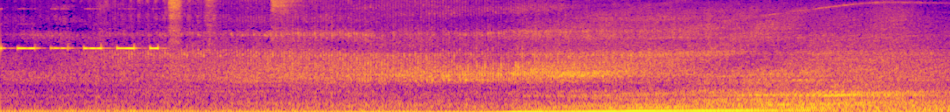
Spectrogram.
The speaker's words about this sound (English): That was one of those buses that kneels down and lets the wheelchairs on, and that beeping goes on while the bus is going down, and it was kind of a bad design.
